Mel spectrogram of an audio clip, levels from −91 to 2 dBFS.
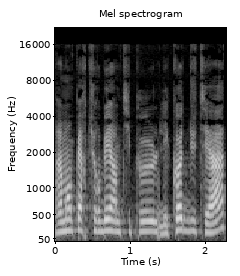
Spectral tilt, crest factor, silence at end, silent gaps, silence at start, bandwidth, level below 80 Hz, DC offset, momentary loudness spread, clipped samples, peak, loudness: -6 dB/octave; 16 dB; 0 s; none; 0 s; 16.5 kHz; -54 dBFS; under 0.1%; 6 LU; under 0.1%; 0 dBFS; -17 LUFS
